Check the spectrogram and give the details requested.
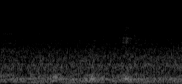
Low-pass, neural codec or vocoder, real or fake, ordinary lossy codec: none; codec, 16 kHz, 16 kbps, FunCodec, trained on LibriTTS, 50 frames a second; fake; none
